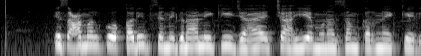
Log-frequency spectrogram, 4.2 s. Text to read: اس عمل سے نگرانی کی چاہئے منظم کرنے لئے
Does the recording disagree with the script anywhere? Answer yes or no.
yes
